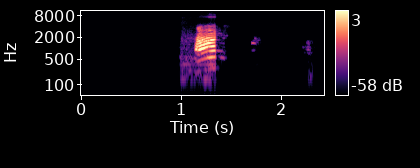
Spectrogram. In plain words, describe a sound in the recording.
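A woman speaks loudly for a moment over an online call.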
